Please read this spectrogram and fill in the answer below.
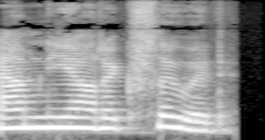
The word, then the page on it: amniotic fluid: American English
